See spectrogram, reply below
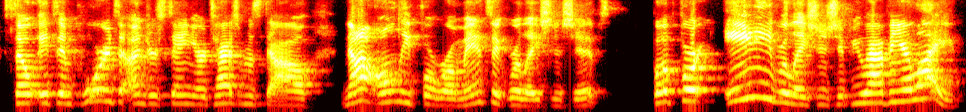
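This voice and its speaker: Raspy woman hosting a podcast. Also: fairly high pitch, expressive, fairly quick. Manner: casual, addresses listeners warmly. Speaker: podcast host. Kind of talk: podcast chat.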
